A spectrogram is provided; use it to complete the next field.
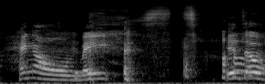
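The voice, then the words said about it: Put-on Australian accent. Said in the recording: “In an Australian accent, telling them to hang on.”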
